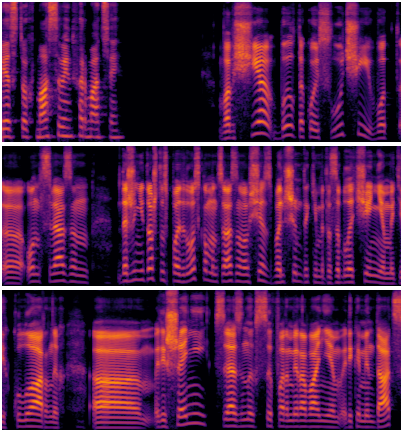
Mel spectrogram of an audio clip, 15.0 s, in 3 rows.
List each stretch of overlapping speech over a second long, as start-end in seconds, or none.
none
